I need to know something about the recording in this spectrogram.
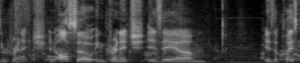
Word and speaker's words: Greenwich: It's pronounced Greenwich.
